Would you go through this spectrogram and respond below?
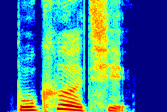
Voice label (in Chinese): "不客气", Chinese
